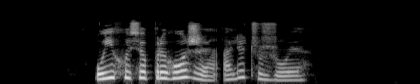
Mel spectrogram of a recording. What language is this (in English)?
Belarusian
